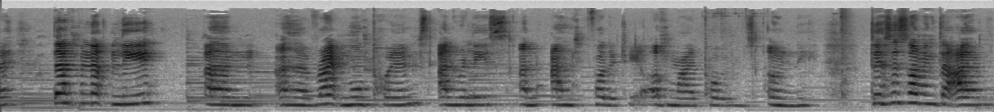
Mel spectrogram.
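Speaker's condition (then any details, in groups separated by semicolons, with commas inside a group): Cerebral palsy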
